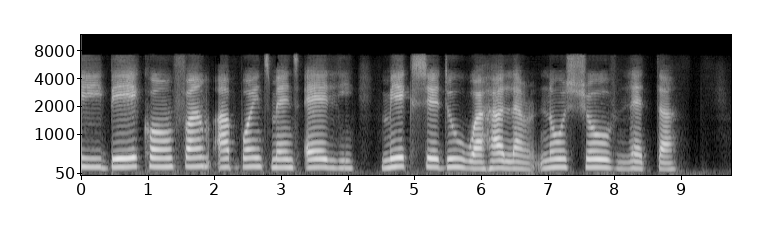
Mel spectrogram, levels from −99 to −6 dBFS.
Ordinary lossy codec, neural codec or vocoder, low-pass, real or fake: MP3, 48 kbps; codec, 16 kHz, 0.2 kbps, FocalCodec; 7.2 kHz; fake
